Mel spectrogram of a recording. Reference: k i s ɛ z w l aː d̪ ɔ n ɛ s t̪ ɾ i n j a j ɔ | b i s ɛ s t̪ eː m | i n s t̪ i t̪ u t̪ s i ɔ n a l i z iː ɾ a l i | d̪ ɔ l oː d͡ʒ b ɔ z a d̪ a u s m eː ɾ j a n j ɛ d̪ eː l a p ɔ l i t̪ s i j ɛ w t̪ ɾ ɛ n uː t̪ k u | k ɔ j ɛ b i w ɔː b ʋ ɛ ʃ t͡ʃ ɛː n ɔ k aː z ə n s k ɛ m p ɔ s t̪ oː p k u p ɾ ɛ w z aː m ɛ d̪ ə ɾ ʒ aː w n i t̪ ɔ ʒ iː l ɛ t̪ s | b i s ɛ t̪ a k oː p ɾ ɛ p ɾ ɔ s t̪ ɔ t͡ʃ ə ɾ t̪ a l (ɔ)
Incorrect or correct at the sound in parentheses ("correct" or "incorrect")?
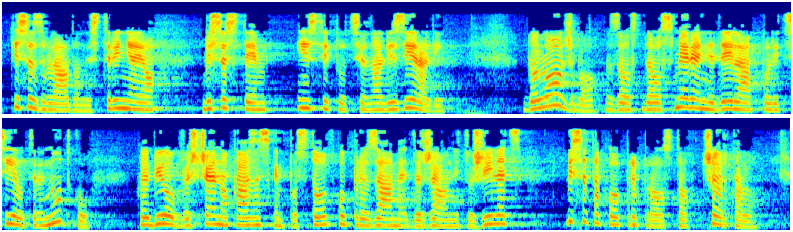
correct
